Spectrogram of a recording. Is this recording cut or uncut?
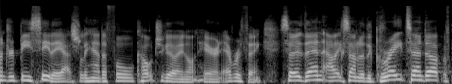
uncut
